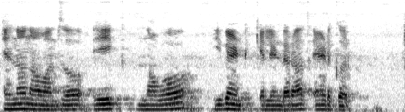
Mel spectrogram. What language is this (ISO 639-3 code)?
kok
